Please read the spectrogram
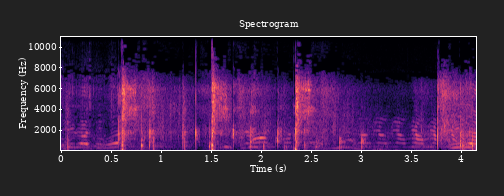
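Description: Gunfire: a handful of sharp, irregularly spaced cracks, the loudest about half a second, one and a half, and two and a half seconds in.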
